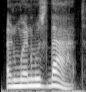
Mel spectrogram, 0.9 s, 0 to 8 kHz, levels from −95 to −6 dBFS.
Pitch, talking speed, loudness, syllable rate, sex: 195 Hz, 280 wpm, -13 LUFS, 5.3 syllables/s, female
